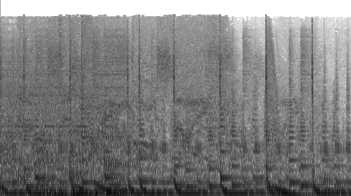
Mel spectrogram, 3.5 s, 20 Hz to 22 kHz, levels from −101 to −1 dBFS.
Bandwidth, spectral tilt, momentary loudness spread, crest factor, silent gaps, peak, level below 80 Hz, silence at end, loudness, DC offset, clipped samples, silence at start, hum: 17 kHz; -4.5 dB/octave; 4 LU; 14 dB; none; 0 dBFS; -18 dBFS; 0 s; -16 LUFS; under 0.1%; under 0.1%; 0 s; none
